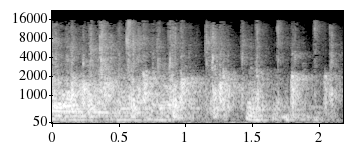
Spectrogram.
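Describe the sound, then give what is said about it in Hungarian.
Audience applause, a dense and steady clatter of many hands clapping that holds at a fairly loud level and tapers slightly toward the end. “Na, ezt a még nagyobb tapsot szeretnék kérni.”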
